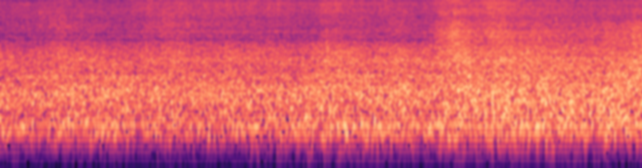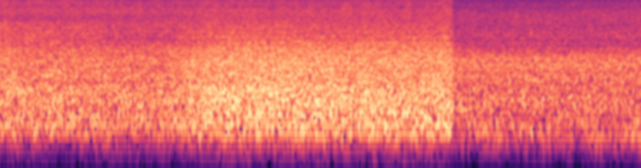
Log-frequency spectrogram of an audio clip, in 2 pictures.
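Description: Breaking ocean surf: a steady rush of whitewater that swells louder for a few seconds near the end, then drops off suddenly.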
